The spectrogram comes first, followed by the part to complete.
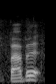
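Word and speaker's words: Babet: we've had storm storm B bet is how you say it babbit it's course around my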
